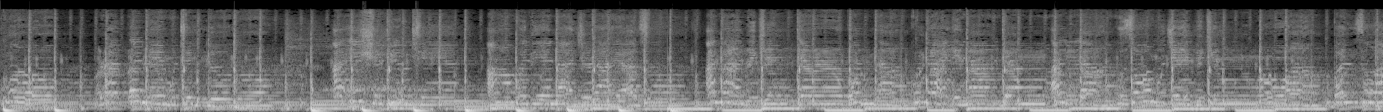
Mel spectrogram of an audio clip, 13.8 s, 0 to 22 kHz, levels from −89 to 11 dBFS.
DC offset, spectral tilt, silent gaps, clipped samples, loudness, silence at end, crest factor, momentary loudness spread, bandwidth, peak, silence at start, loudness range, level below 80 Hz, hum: under 0.1%; -5.5 dB/octave; none; under 0.1%; -12 LUFS; 0 s; 12 dB; 4 LU; 16 kHz; 0 dBFS; 0 s; 1 LU; -18 dBFS; none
